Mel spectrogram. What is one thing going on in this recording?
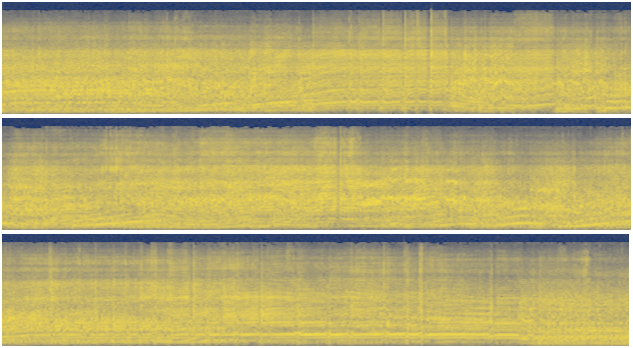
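Car engines rev hard and roar, rising and falling in pitch.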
